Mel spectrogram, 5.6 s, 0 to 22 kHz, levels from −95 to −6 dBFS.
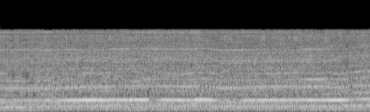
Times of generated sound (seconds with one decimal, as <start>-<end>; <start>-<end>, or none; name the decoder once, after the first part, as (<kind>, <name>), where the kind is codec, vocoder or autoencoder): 0.0-0.6 (vocoder, BigVGAN v2)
